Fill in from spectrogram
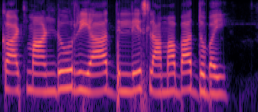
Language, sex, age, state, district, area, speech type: Urdu, female, 18-30, Uttar Pradesh, Lucknow, rural, spontaneous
